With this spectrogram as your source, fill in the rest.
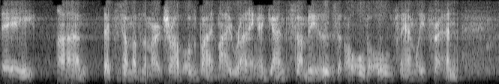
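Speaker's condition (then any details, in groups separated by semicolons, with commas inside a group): Spasmodic dysphonia; diagnosed rare voice condition, not from overusing voice box; constantly raspy voice, speech seems difficult, appears to gasp for air, sounds cut off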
